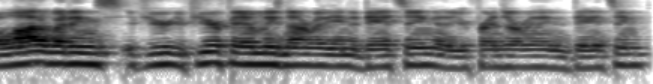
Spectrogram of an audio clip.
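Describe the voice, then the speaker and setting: Audible room echo fills the space. Within it, a man delivers his words very fast. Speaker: wedding videographer and vlogger. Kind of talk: live stream tutorial. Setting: live stream. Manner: casual, filler-heavy.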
